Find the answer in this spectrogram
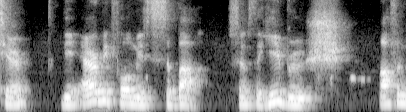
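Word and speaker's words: سبأ: Now he says here, for instance, down below, that in Arabic this is Sabah, right? Because the sh in the Jewish pronunciation becomes s in the Arabic pronunciation.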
